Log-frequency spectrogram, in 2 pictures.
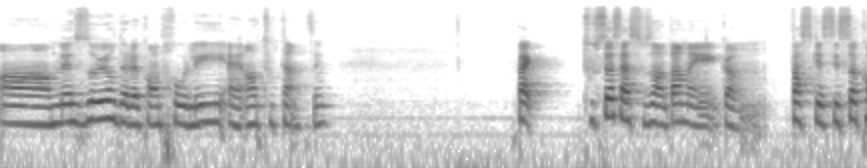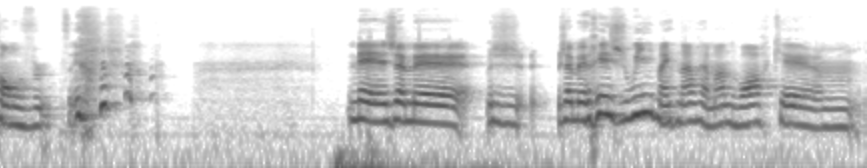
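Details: Adult woman who stutters, speaking French; stuttering.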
